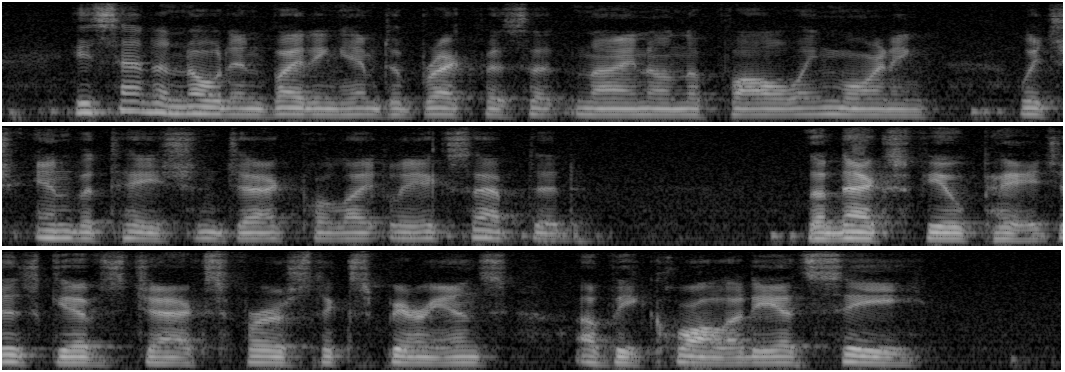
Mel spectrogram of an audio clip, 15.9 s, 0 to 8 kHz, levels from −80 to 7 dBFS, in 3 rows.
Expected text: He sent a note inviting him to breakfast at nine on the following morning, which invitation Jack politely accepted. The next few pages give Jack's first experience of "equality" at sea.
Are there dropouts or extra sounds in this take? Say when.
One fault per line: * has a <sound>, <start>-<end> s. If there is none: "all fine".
all fine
